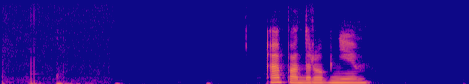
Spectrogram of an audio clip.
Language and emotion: Russian, neutral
